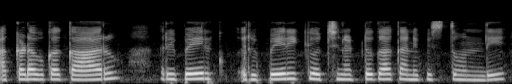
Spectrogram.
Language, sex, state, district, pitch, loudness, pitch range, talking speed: Telugu, female, Telangana, Hyderabad, 235 Hz, -15 LUFS, 225-245 Hz, 80 wpm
